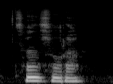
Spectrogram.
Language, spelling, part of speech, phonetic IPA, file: Polish, cenzura, noun, [t͡sɛ̃w̃ˈzura], LL-Q809 (pol)-cenzura.wav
